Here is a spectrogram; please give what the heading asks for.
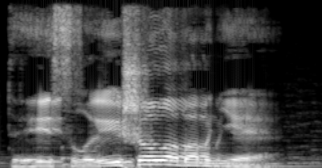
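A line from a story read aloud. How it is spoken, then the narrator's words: Thundering, hot-breathed. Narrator (Russian): Прогремел Гефесту с горячим дыханием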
